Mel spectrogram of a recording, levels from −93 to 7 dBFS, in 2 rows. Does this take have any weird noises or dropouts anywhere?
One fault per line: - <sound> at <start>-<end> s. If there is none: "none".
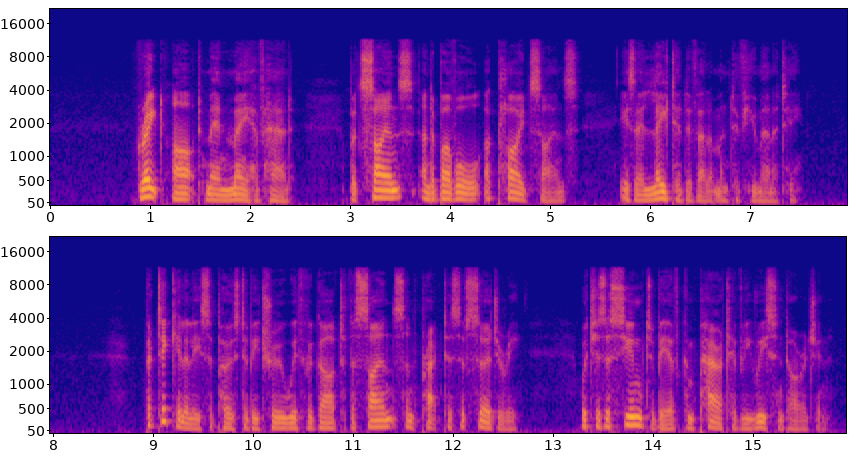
none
